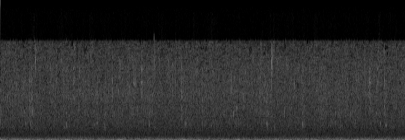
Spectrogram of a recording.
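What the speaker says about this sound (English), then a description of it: "The rain outside had settled into a steady rhythm now" Steady rain falls outside in an even, soft hiss, with low thunder rumbling faintly underneath throughout.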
